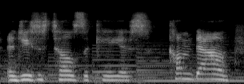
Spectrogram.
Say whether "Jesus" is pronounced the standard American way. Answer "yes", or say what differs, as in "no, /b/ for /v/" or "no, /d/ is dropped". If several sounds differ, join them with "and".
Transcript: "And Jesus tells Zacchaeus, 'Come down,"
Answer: yes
